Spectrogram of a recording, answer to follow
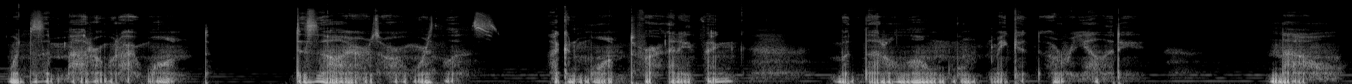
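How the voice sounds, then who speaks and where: A man playing an ancient imprisoned godling, resigned and quietly menacing, in a breathy, creaky whisper for a horror audio roleplay. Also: lowish voice. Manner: slow, measured, quietly menacing. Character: ancient imprisoned male godling, resigned, eerily calm, wounded.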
